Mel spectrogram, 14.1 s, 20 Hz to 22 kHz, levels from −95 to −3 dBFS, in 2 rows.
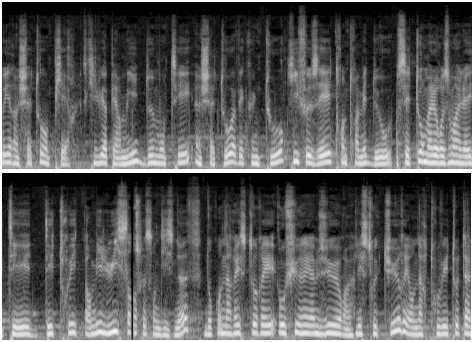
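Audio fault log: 8.98–9.08 s, digital broadcast dropout: the audio fades out over 3 ms into a brief mute, consistent with the receiver discarding one corrupted frame; roughly 43 ms of programme is lost.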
